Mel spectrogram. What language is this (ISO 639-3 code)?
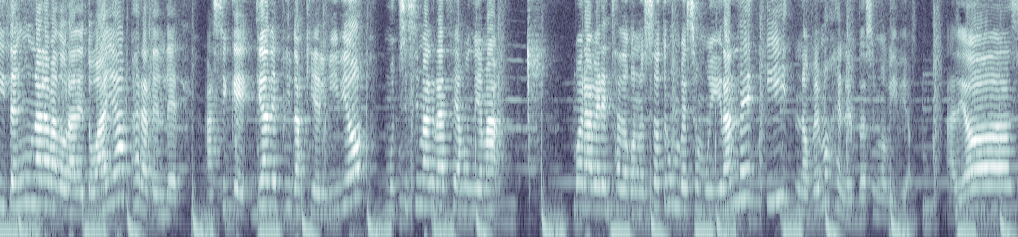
spa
